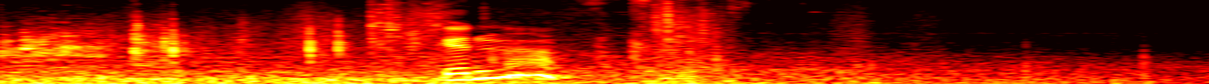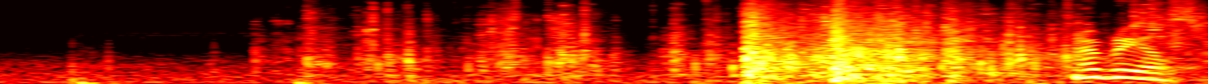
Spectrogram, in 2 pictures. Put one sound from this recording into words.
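Someone rummages through a drawer, shuffling items around.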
